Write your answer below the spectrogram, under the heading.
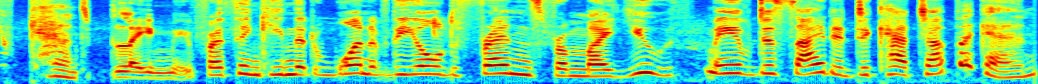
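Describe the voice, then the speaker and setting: A female-sounding put-on character voice, fairly high in pitch, moves at a fairly quick pace with hardly any pauses. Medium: video game. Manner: theatrical, coy.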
